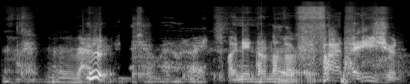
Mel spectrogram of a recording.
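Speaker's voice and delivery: low, gruff boss voice; Vince impression. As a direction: growl it like a panicked boss. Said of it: "He's like".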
